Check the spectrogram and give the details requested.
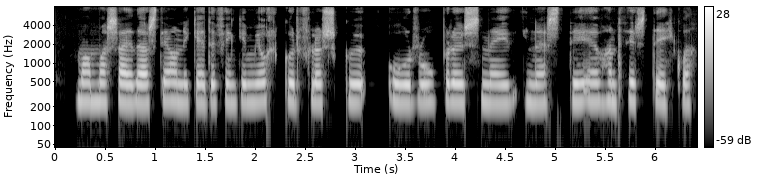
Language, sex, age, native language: Icelandic, female, 18-19, Icelandic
